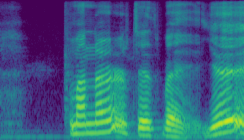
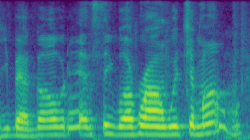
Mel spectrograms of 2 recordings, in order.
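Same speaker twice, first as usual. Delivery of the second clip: hurried warning; faster than usual. Retold or imitated.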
